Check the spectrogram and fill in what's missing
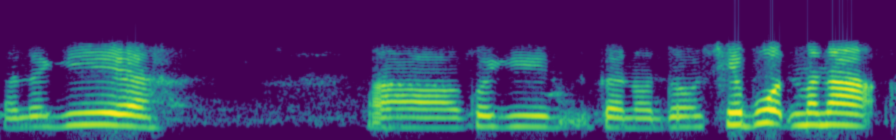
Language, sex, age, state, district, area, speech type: Manipuri, female, 60+, Manipur, Kangpokpi, urban, conversation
